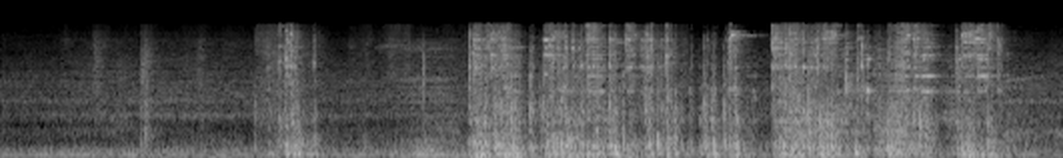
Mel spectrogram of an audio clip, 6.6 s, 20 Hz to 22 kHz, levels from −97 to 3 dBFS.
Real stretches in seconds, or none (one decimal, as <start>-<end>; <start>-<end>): 0.0-6.6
